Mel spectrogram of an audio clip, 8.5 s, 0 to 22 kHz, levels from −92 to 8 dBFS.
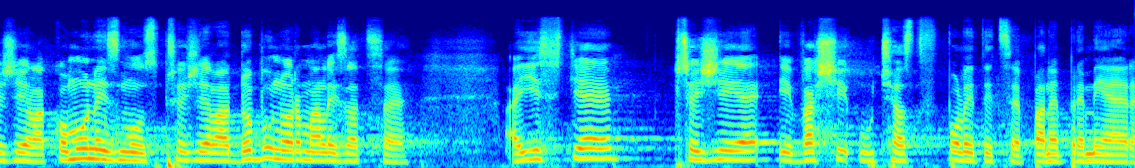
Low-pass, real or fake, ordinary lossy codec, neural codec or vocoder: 14.4 kHz; fake; AAC, 64 kbps; autoencoder, 48 kHz, 128 numbers a frame, DAC-VAE, trained on Japanese speech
